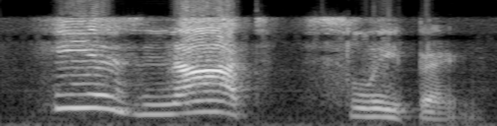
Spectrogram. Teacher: notice how my voice comes down at the end of a sentence that is not a question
